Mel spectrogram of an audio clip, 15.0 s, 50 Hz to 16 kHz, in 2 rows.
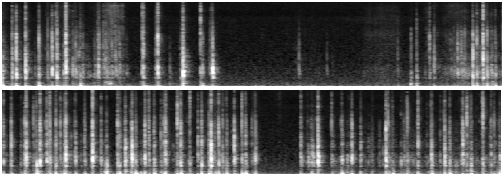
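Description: Fast typing with fingertips and nails on a retro mechanical typewriter-style keyboard with round plastic keycaps produces dense, sharp clicky clatter. The typing pauses twice, from about 3 to 6 seconds and again near 11.5 to 12 seconds, before resuming.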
